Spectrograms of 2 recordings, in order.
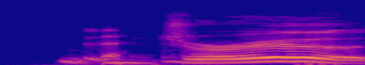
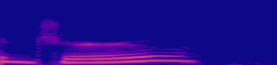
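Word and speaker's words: Jrue: Drew, the name. It's spelled J-R-U-E, right?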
